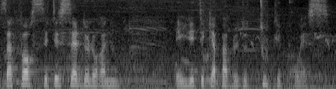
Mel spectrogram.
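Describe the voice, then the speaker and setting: A woman playing a proud, solemn female chief of a primitive village clan in a fantasy audio drama, speaking in formal, measured phrases. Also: on the low side, steady tone, background noise, natural voice. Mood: reverent, firm. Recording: voice under clear background music.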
